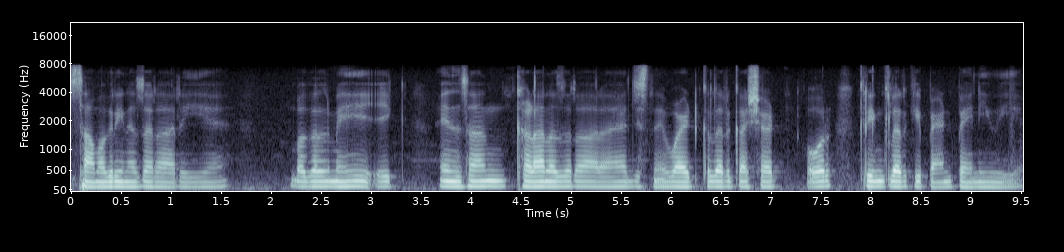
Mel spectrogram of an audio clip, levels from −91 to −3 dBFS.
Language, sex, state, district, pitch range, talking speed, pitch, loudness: Hindi, male, Chandigarh, Chandigarh, 115-120 Hz, 175 wpm, 120 Hz, -21 LUFS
